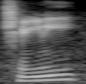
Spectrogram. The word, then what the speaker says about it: Chani: in the fremen and it's not actually pronounced chaney it's pronounced cheney um i've heard frank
